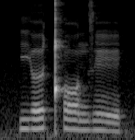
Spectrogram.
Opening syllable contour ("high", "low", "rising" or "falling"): rising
